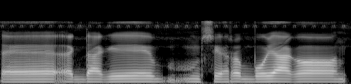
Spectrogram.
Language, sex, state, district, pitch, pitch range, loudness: Chakma, male, Tripura, Dhalai, 130 Hz, 125-130 Hz, -18 LUFS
